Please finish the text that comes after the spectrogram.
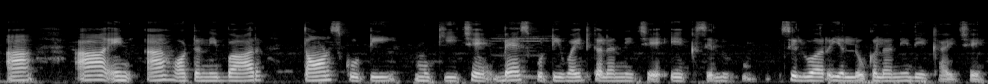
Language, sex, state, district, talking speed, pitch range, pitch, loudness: Gujarati, female, Gujarat, Valsad, 135 wpm, 170-195 Hz, 175 Hz, -18 LUFS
